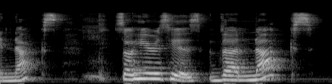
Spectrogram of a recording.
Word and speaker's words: Canucks: Canucks to the Knux is a slang or half a term for how to say the vancouver canucks they say knucks so here's his the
